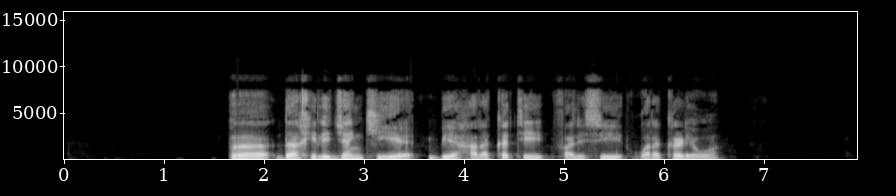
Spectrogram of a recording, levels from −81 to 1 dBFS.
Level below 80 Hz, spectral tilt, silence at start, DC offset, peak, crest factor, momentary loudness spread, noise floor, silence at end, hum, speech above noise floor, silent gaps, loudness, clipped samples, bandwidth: -54 dBFS; -5.5 dB/octave; 1.65 s; under 0.1%; 0 dBFS; 18 dB; 8 LU; -87 dBFS; 1.4 s; none; 70 dB; none; -17 LUFS; under 0.1%; 9.4 kHz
